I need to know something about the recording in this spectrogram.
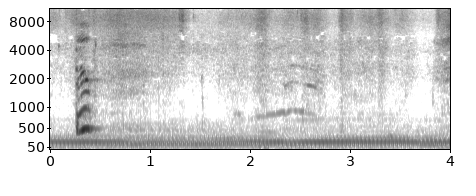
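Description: Steady low purring of a cat eating canned food close to the microphone, with one faint short rising call about two and a half seconds in.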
